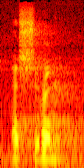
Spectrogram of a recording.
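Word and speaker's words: أصرم: Seorang laki-laki bernama Asram dengan sa. Asram. Sebab kalau kita kalau ejaan Malaysia ASH dia baca dengan shin. Nah. ASH dia baca dengan shin, Asram. ASH Indonesia sad. Betul. Lain. Kalau buku Indonesia ASH dia baca dengan sad, sad.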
